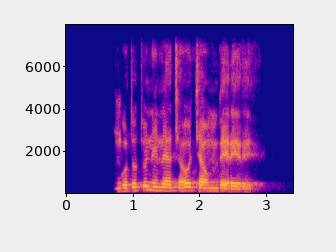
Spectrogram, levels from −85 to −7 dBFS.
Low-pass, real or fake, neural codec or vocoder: 7.2 kHz; fake; codec, 24 kHz, 6 kbps, HILCodec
